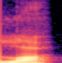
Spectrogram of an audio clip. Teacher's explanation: the tip of the tongue touches the ridge but the sides of the tongue do not touch anything so air flows out around the sides of the tongue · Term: liquid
